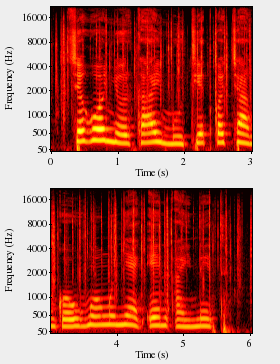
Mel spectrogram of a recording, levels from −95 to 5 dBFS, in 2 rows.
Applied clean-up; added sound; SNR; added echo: none; Crushing; 17 dB; none.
